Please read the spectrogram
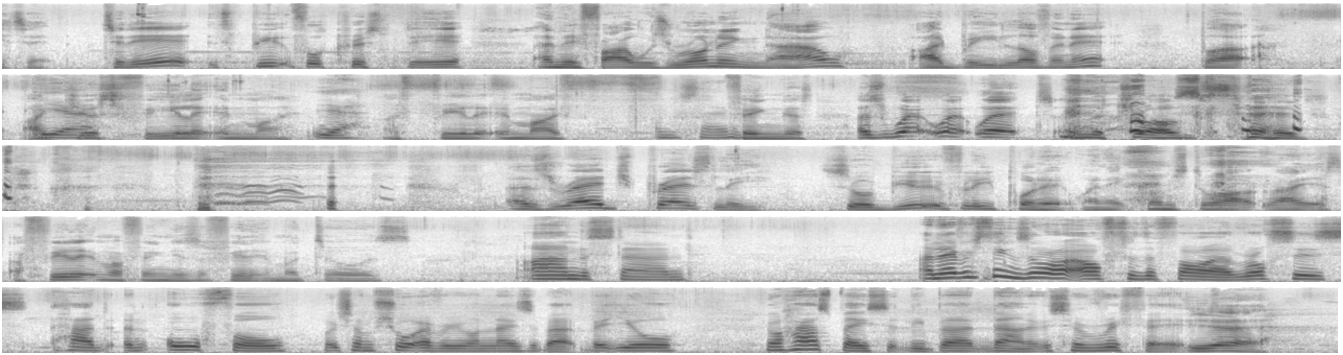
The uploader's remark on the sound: a stroll around Regent's Park in North London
